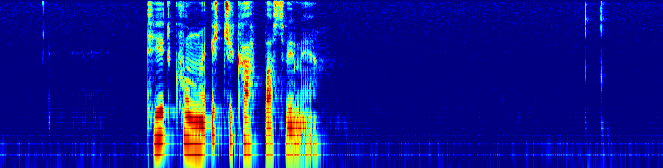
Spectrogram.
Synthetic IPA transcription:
t̪ʰiːt̪kʰʊnːʊʔɪt͡ʃːəkʰahpast̪ʋimʔḛː

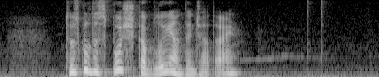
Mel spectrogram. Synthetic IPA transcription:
t̪uuskulˠt̪ɨspuʃkablˠujant̪ɛnʲt͡ʃa̰ːt̪a̰j

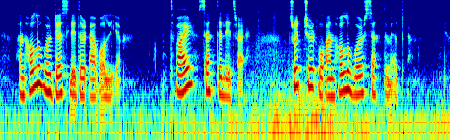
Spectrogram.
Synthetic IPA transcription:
anhɔlʊʋøːɹɖeːslḭːd̪əɹaːʋɔ̰ljə̰ | t̪ʰʋaɪɹsɛn̥t̪ɪliːd̪ɾa̰ɹ | t̪ʰɾʊt͡ʃəɹoːʔaɪnhɔlʊʋøɹsɛn̥t̪ɪmḛːt̪ə̥ɹ

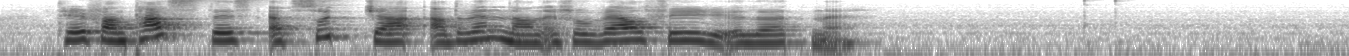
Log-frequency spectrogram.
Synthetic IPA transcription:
t̪ʰɪɾfɑnt̪ʰɑst̪ɪskt̪ɑt̪sʊçɑʔɑt̪ʋɪnɑnæːʃoːʋæːlfyːɾɪʔʉːløːt̪n̩ə̰

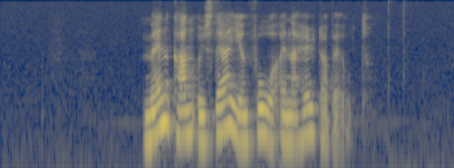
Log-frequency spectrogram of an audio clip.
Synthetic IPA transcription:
mɛnkʰɑnʊʏst̪æːɪənfoːʔæ̰ɪnɑhɛlʈɑ̰bɑ̰ʉt̪

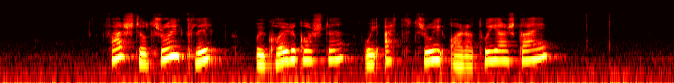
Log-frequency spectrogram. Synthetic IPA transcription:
fḁst̪ɪwt̪ʰɾujkʰlɪhpujkʰɔjɾəkʰɔʂt̪əɔḭʔajt̪ːʰɾujʔɔ̰ːɾat̪ʰujaɹskaj

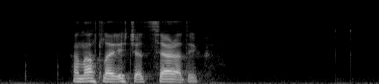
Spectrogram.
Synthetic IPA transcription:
hanaht̪lajɪht͡ʃɪæt̪sæːɹat̪ɪk

